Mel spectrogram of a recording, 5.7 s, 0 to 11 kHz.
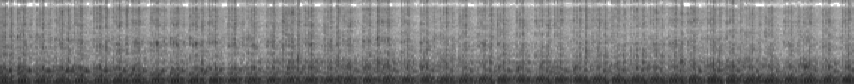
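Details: Turbo 24v VR6 first start after a build, the first run in about a year, turbo coolant and drain lines just fitted: engine catches and holds a deep, even beat, throttle blips rising and falling cleanly with no knocks or misfires; engine running.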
